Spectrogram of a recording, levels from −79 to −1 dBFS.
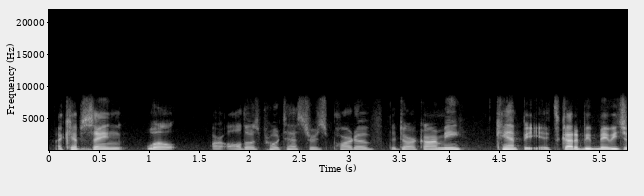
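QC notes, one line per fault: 1.76–3.79 s, automatic gain rising: the speech arriving at the microphone drops by about 10 dB, and the gain control responds by lifting its gain about 3 dB over roughly two seconds. The speech creeps back up while the room noise beneath it swells by the same amount. That shared rise of speech and background sets it apart from the talker moving, which near 1.0 s and 3.5 s shifts only the speech level.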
